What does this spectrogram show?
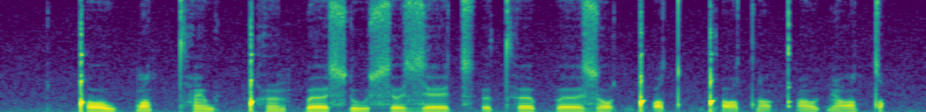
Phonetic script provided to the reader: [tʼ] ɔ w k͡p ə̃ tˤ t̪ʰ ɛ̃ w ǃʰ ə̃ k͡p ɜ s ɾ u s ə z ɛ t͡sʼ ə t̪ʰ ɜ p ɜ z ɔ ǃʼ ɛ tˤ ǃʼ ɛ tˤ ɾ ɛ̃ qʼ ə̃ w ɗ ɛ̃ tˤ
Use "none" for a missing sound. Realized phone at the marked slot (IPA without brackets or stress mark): ǃ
